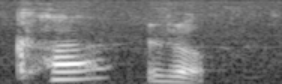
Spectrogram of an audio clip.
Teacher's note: अब जो हम घर बोल रहे हैं तो हमारे कंठ से आवाज आ रही है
